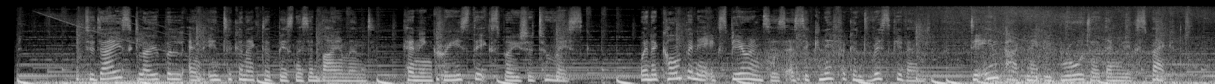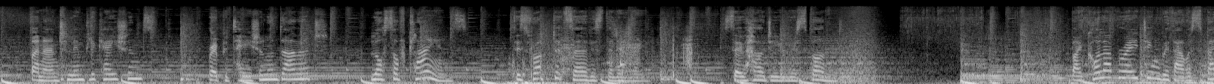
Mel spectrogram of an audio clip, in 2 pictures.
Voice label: Swiss accented English

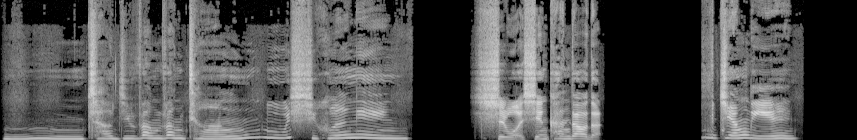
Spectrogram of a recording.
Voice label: Chinese Mandarin, general

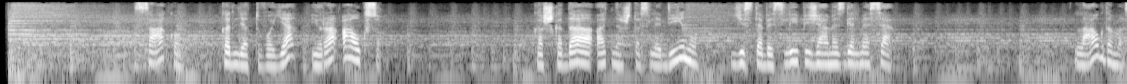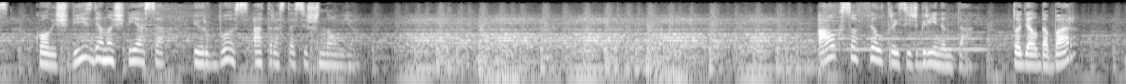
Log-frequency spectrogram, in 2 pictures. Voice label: LT, General; GoLocalise

